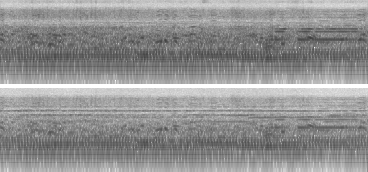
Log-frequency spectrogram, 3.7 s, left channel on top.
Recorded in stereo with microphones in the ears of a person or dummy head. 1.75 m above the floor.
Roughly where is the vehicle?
Left.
